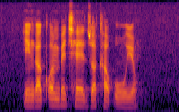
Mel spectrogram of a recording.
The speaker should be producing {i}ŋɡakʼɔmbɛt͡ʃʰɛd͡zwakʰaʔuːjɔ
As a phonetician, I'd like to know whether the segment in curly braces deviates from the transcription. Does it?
no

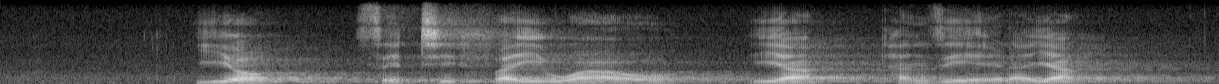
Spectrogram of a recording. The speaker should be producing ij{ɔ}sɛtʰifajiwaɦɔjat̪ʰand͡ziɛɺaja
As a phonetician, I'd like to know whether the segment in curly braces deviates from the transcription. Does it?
no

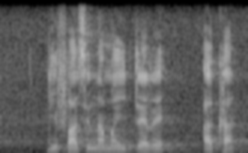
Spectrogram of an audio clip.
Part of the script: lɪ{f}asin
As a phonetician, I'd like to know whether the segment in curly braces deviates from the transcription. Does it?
no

